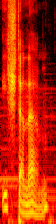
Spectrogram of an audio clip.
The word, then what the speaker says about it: Istenem: Okay, so it's Istenem. That's the stroke is not on the second E, and it means my God, oh God.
